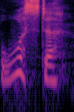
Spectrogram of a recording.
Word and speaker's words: Worcester: And that was at Worcester. I know how to pronounce it because I'm English.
